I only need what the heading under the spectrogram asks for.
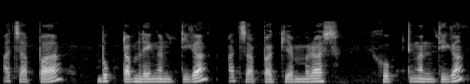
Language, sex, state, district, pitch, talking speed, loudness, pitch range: Wancho, male, Arunachal Pradesh, Longding, 130 Hz, 165 wpm, -21 LUFS, 120-150 Hz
